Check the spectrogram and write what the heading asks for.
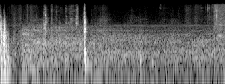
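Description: Two light knocks of wood on wood, about a second and a half apart, with faint handling in between, as loose pine tray pieces are set together in a dry test fit.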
